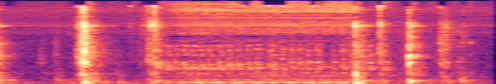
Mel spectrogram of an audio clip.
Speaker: even though it still trying to do something with this said that but the sounds it makes it just quite worrying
